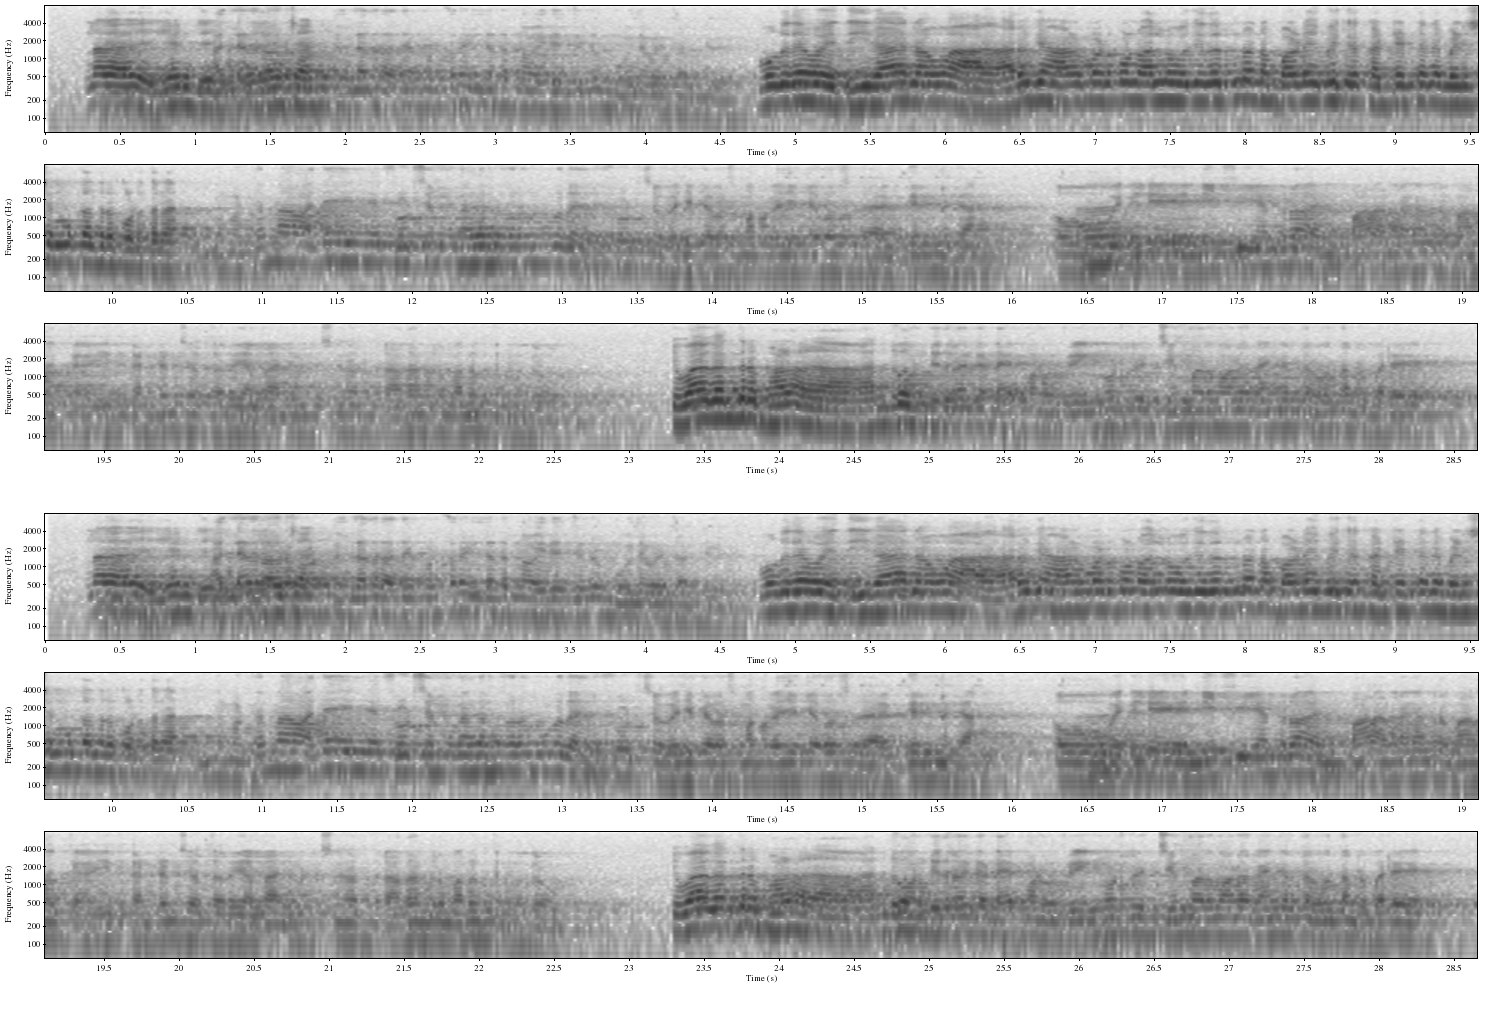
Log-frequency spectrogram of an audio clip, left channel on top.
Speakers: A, on the left (about 50°); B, on the right (about 40°).
A: ನಾ
B: ಹಾ ರೀ
A: ಏನ್
B: ಅಲ್ಲಾದ್ರ ಅವ್ರರು
A: ಏನ್ ಚಾ
B: ಕೊ ಅಲ್ಲಾದ್ರೆ ಅದೇ ಕೊಡ್ತಾರ ಇಲ್ಲಾದ್ರೆ ನಾವ್ ಇದೇ ತಿಂದ್ರೆ ಮುಗ್ದೇ ಹೋಯ್ತ ಅಂತ ಹೇಳಿ
A: ಮುಗಿದೇ ಹೋಯ್ತು ಈಗ ನಾವು ಆರೋಗ್ಯ ಹಾಳು ಮಾಡ್ಕೊಂಡು ಅಲ್ಲಿ ಹೋಗಿದ್ರ ನಮ್ಮ ಬಾಡಿ ಬೇಕ ಕಂಟೆಟ್ ಅ ಮೆಡಿಸಿನ್ ಮುಖಾಂತರ ಕೊಡ್
B: <inaudible> ಡ್ತಾರ ನಾವ ಅದೇ ಇಲ್ಲಿ ಫ್ರೂಟ್ಸನ್ ಮುಖಾಂತರ
A: ಹ
B: ತೋರದ ಮುಗದ ಹೋಯ್ತು ಫ್ರೂಟ್ಸ್ ವೆಜಟಬಲ್ ಮತ್ತ ವಜಿಟೇಬಲ್ಸ್ ಇದಗಿ ಗರಿನ್ಂಗ ಅವು
A: ಹ
B: ಎಲಿ ಇಫಿ ಅಂತ್ರ ಬಾಳ ಅದ್ರಾಗಂತ್ರ ಬಹಳ ಇದು ಕಂಟೆಂಟ್ಸ್ ಇರತಾವ್ರಿ ಎಲ್ಲಾ ನ್ಯೂಟ್ರಿಷನ್ ಇರ್ತಾವ್ರಿ ಅದ ಅಂತ ಮೊದಲ್ ತಿನ್ಬೇಕವು
A: ಇವಾಗಂದ್ರ ಬಾಳ ಅನ್ಕೋ
B: ಒಂದ್ ಇದ್ರಾಗ ಡಯಟ್ ಮಾಡ್ಬೇಕ್ರೀ ಈಗ ನೋಡ್ರಿ ಜಿಮ್ ಅದು ಮಾಡವ್ರ ಹೆಂಗ ಇರತಾರ ಗೊತ್ತೇನ್ರಿ ಬರೀ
